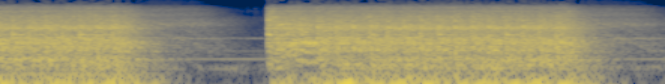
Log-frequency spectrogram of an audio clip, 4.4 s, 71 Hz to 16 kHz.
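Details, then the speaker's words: Cold start at about 45°F with gas-mixed primer: starter cranks in two even bursts but never fires; no fuel delivery because the recently rebuilt mechanical injection pump seized (end play likely too tight), breaking the drive shaft. "Let me take off the fuel line real quick. I don't think it's getting fuel. Well, I've been tracking it down. We're not getting fuel."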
